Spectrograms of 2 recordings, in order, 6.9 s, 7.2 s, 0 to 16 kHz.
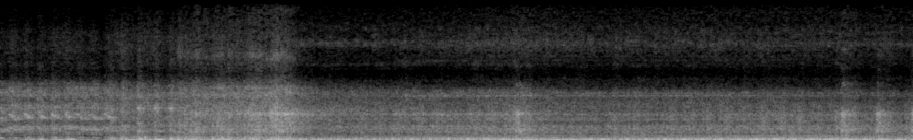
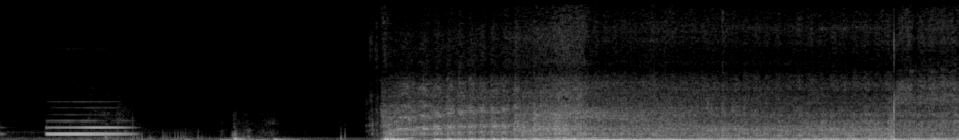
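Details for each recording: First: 2004 Ford 6.0L Powerstroke diesel: long crank finally catching into a rough, uneven idle only with the ICP sensor unplugged, too much pressure at idle; ICP sensor circuit low, crank-no-start. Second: 2004 Ford 6.0L Powerstroke diesel after repairing damaged wiring: chime, short crank, fires promptly and settles into a steady even idle clatter; crank-no-start fixed, normal idle.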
